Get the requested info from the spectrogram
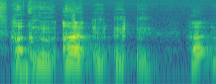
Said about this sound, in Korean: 자꾸 헛기침.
